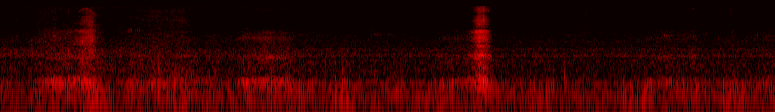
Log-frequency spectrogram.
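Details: Male house cat, a former stray that was adopted, purring while guarding a piece of stolen cheese indoors; low steady rumble swelling in soft breathing pulses about every one to two seconds, with a brief sharp click near the middle.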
